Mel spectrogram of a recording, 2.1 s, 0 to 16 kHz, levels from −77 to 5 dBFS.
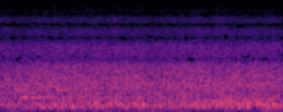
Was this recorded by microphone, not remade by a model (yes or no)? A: yes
